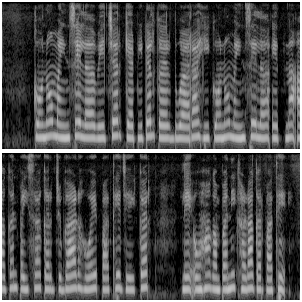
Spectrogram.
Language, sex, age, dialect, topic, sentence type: Chhattisgarhi, female, 18-24, Northern/Bhandar, banking, statement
